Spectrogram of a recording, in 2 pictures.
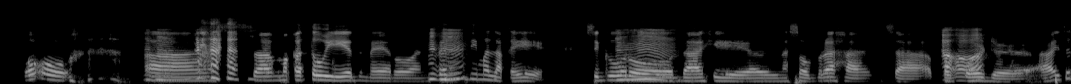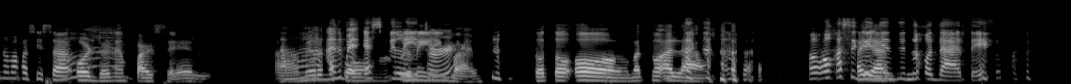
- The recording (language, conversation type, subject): Filipino, unstructured, Paano mo nilalaan ang buwanang badyet mo, at ano ang mga simpleng paraan para makapag-ipon araw-araw?
- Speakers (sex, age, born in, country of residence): female, 25-29, Philippines, Philippines; male, 25-29, Philippines, Philippines
- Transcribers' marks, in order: chuckle; other background noise; tapping; chuckle; laugh; chuckle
